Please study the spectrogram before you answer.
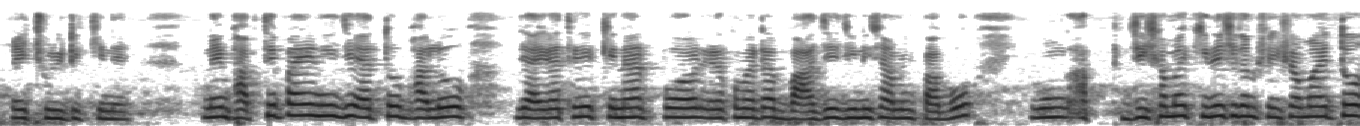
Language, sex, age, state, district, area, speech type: Bengali, female, 30-45, West Bengal, Kolkata, urban, spontaneous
